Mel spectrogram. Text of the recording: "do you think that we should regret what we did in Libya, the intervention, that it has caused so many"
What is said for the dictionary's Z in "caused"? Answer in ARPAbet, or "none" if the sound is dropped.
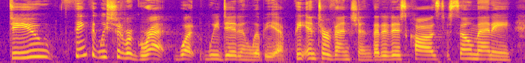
Z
